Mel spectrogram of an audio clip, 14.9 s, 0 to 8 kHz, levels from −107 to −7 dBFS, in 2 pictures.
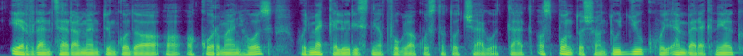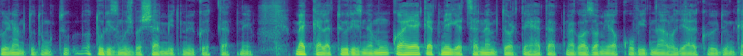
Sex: male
